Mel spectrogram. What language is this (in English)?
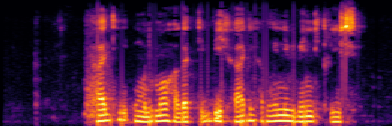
Kinyarwanda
